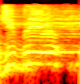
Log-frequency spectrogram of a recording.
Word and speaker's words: Jibril: namanya Malaikat Malaikat Jibril Jibril j j ejaannya gini Jim ba ya lam jadi dibaca J Jibril itu kalau kita orang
